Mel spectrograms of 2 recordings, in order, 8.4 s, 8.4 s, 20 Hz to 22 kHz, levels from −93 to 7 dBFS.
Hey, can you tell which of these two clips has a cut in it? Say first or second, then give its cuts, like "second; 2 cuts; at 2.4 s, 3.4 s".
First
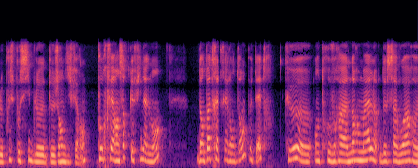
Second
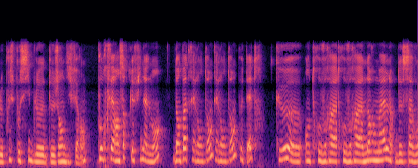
second; 4 cuts; at 3.4 s, 3.8 s, 4.3 s, 6.7 s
